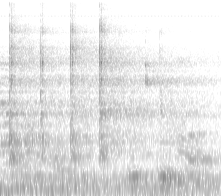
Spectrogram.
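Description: Floorball sticks clacking on the plastic ball in play: four sharp clicks about a third of a second apart, then two fainter ones, over voices in the hall.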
